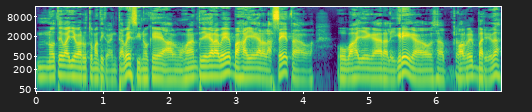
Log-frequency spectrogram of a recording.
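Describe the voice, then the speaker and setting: Here a man with an ordinary speaking voice and fairly low pitch talks at a fairly quick pace, in a very clean recording with a silent background. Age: 20s. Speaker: podcast co-host and seminarian. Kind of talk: casual chat.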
